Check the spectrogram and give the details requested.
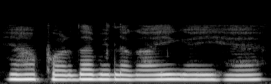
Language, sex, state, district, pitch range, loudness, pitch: Hindi, female, Jharkhand, Palamu, 225-230 Hz, -11 LUFS, 225 Hz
